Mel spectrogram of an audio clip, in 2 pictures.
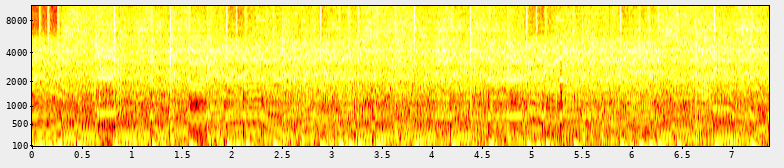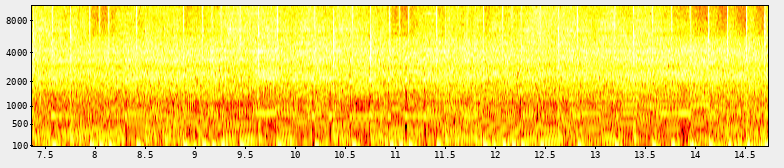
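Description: Mithans Berlin electric guitar with PAF-style humbuckers playing high-gain distorted heavy riffs in a full band mix, over rapid runs of deep drum hits.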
